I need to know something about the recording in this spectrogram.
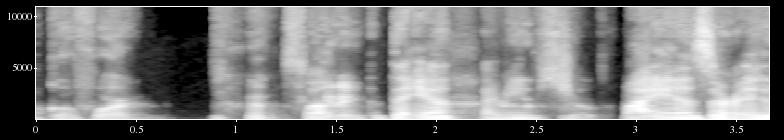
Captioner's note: chuckles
